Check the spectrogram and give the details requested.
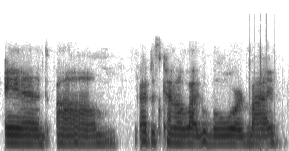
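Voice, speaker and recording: A woman guest with a soft voice, talking in a hesitant conversational way with many fillers and restarts. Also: on the low side, level tone, a little slow, no echo, highs cut off. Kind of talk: conversational interview.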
